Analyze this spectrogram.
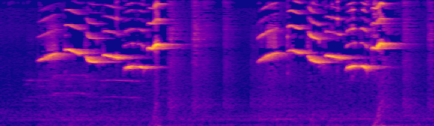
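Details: Wild Oriental magpie-robin (kacer hutan) singing two similar whistled phrases about three seconds apart, bright sliding notes with a high piercing note toward each end; light clicks and low hum.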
